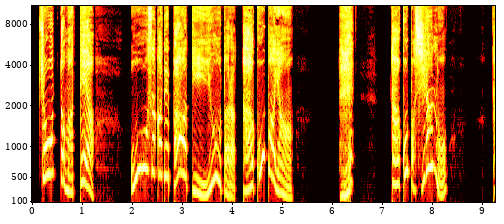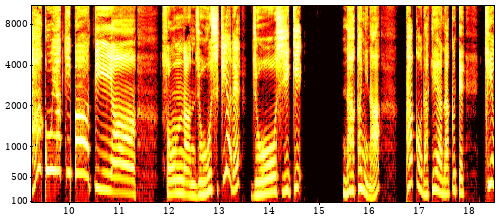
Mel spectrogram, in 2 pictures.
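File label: seikaku female fushigi chan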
